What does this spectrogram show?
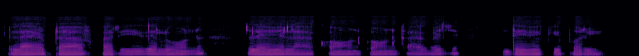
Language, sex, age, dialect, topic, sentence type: Bhojpuri, female, 18-24, Southern / Standard, banking, question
